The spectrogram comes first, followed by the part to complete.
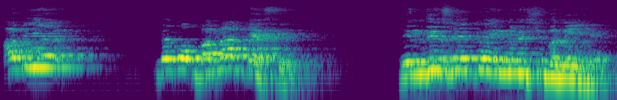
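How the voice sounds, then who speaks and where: Male teacher, high lively voice, slow careful explaining, spells words out, very echoey room. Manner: explains step by step with repeated examples and spelled-out words. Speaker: English teacher. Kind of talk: spoken classroom-style lesson.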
